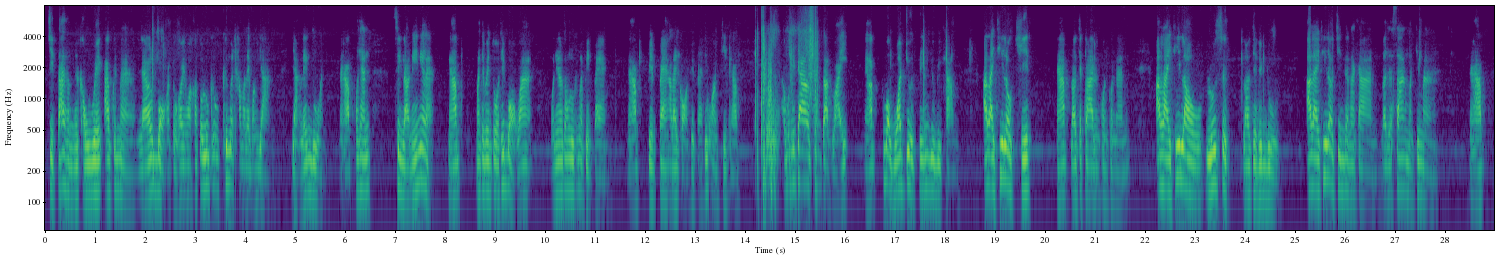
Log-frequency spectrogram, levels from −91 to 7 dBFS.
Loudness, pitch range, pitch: -23 LUFS, 110-135 Hz, 120 Hz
